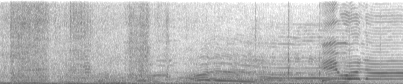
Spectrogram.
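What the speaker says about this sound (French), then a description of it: "Les voitures vont de plus en plus vite." Modified cars rev loudly at an unauthorised street rally that is turning into a wild rodeo, engine notes rising and sweeping in pitch as they accelerate and drift, with crowd chatter and voices running underneath.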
